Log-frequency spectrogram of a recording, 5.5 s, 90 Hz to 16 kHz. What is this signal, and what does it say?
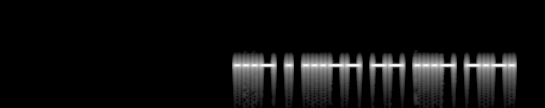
Morse code, heard as a keyed tone, about 28 wpm, 700 Hz. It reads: VE3MVC
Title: DXCC-100 Call Signs - 6 Characters - Repeated 3x - 28wpm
